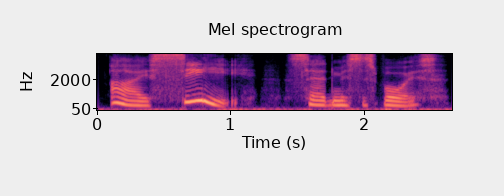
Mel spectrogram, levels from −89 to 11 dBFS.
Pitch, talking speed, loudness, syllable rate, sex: 220 Hz, 110 wpm, -16 LUFS, 3.1 syllables/s, female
